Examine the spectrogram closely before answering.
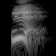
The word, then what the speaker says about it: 月: 月 is how Chinese pronounce it, and I couldn't find anything that's kind of English equivalent like 月. We don't really have a 月 pronunciation in English, so you have to try harder there.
